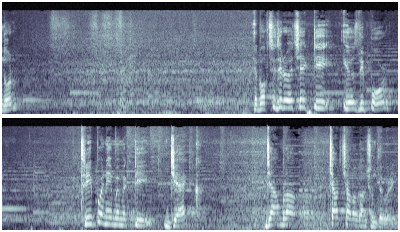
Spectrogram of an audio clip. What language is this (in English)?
French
